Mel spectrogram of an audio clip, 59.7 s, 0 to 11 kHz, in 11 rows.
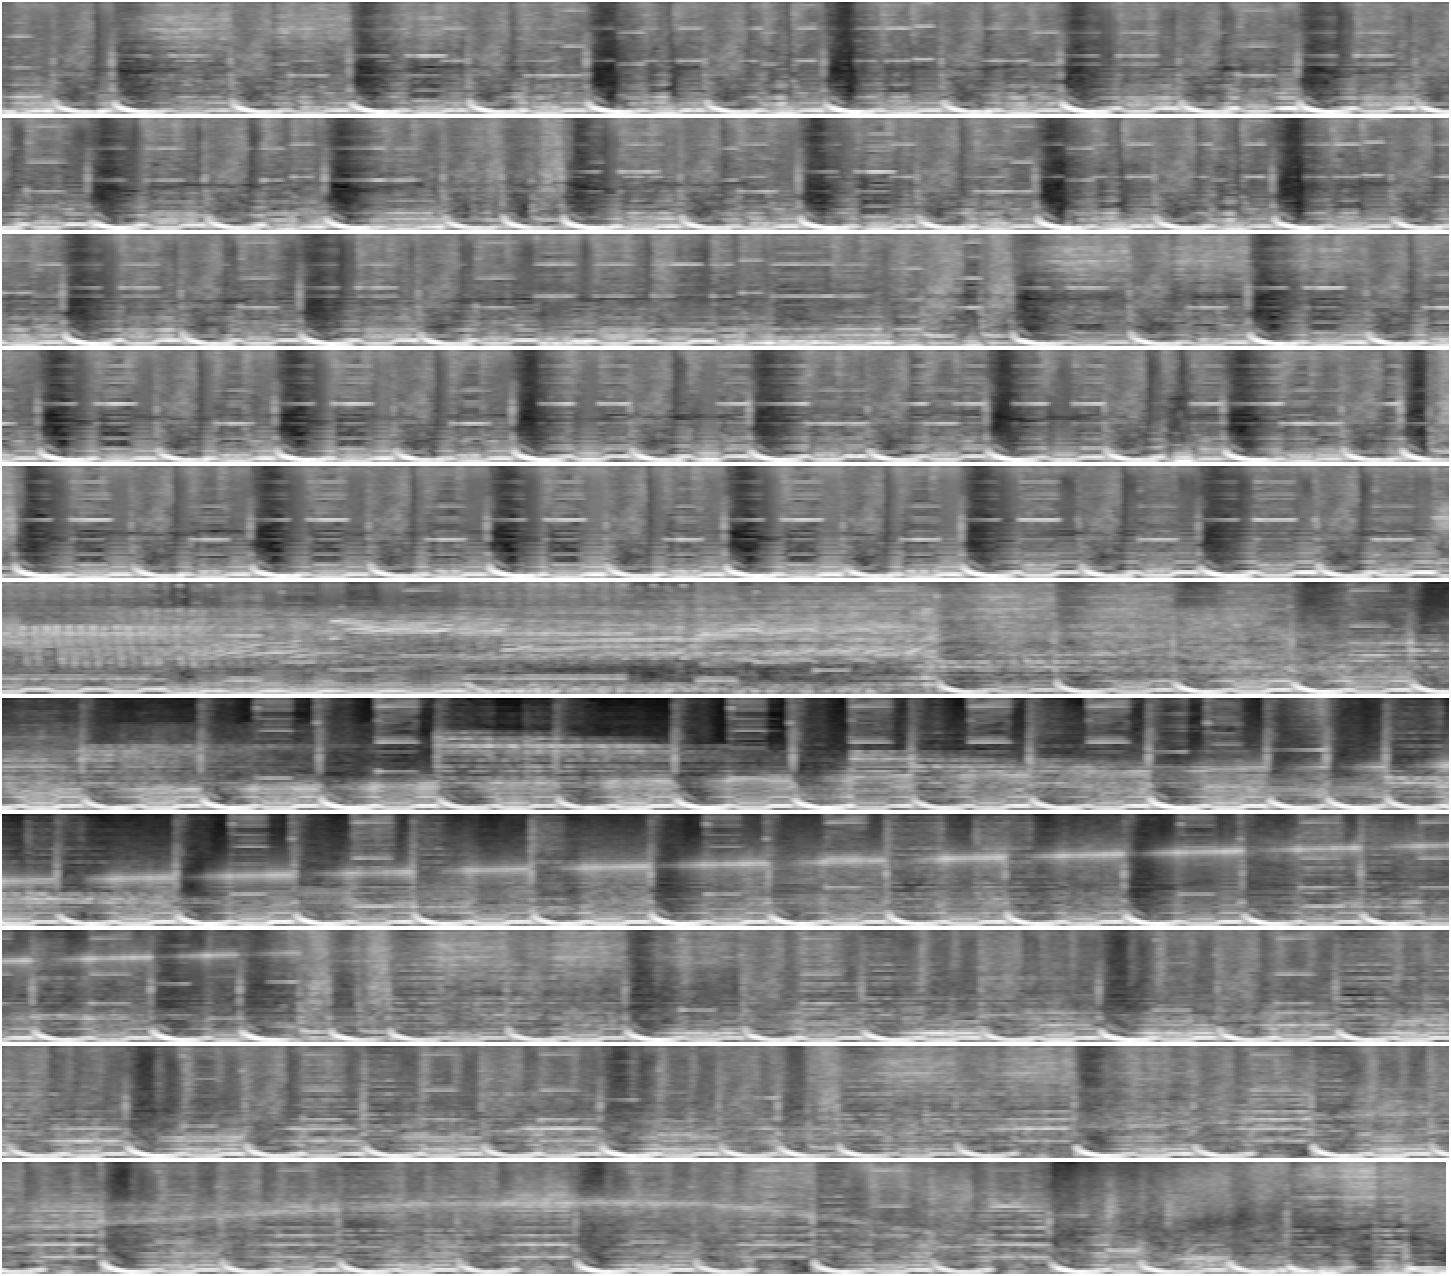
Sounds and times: Trance music: 0.0 - 59.6.

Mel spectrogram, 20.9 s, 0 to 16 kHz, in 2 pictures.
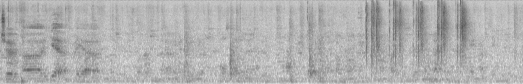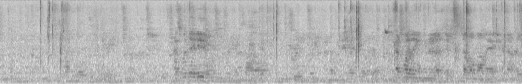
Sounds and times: Speech: 0.0 - 10.3, 11.7 - 20.9
Music: 0.0 - 20.9.

